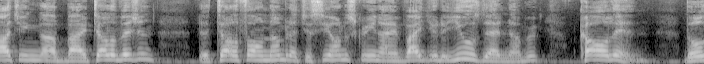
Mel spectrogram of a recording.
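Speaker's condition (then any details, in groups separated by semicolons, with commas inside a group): No condition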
